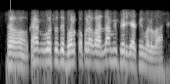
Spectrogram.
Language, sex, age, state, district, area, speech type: Odia, male, 45-60, Odisha, Nuapada, urban, conversation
